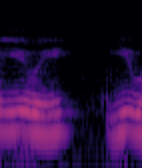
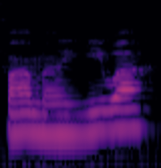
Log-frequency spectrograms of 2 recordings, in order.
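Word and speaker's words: Famuyiwa: wars shows rick family yui you uh is that how you pronounce that you need to say rick farmer yiwa how this woman go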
